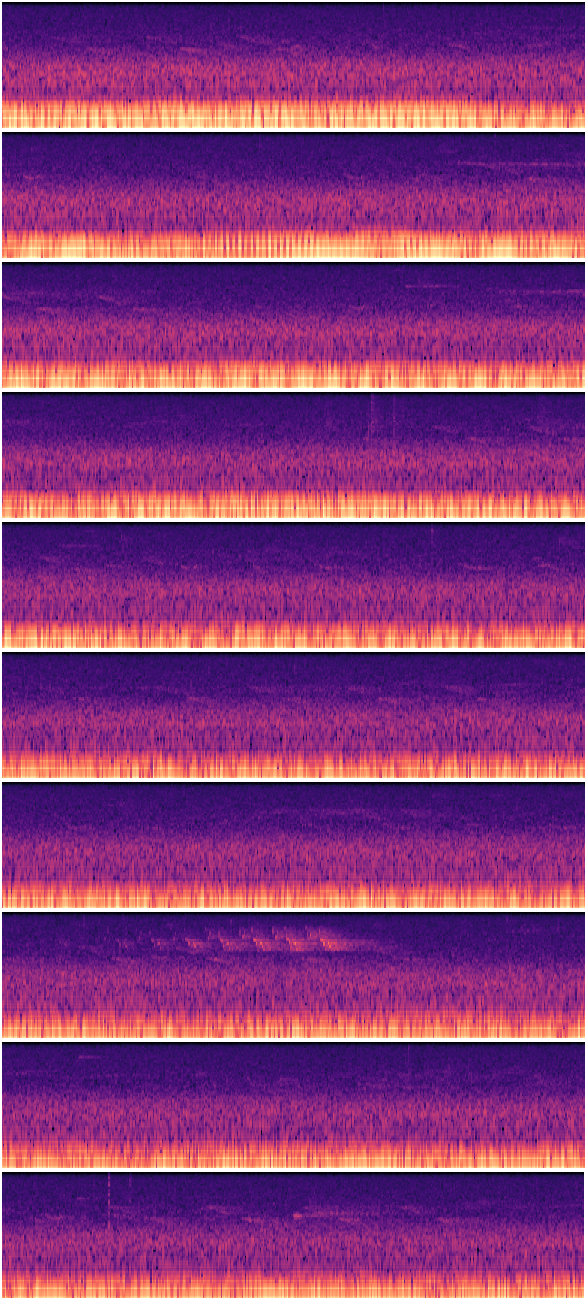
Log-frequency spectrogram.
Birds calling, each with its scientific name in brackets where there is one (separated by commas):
American Robin (Turdus migratorius), Ovenbird (Seiurus aurocapilla), Red-winged Blackbird (Agelaius phoeniceus), Northern Cardinal (Cardinalis cardinalis)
